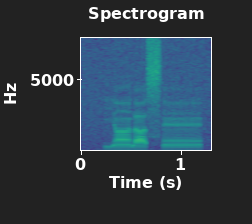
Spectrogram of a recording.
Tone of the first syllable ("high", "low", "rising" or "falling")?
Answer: low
